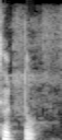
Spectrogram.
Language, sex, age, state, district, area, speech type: Telugu, female, 18-30, Telangana, Hyderabad, urban, read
